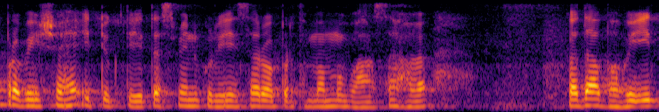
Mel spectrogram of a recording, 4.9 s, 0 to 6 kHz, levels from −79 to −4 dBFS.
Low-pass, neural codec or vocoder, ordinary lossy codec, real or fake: 5.4 kHz; vocoder, 44.1 kHz, 80 mel bands, Vocos; none; fake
